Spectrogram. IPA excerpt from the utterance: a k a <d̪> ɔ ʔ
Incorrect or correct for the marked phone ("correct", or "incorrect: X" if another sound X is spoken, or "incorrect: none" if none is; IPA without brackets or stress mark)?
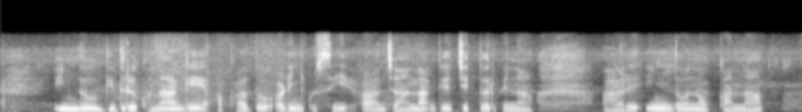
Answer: correct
